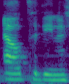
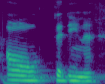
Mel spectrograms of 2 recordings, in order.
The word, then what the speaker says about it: Altadena: and it's alina not allina. So she said you need to go ahead and make a song about that. It's out to dinner. Not all.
